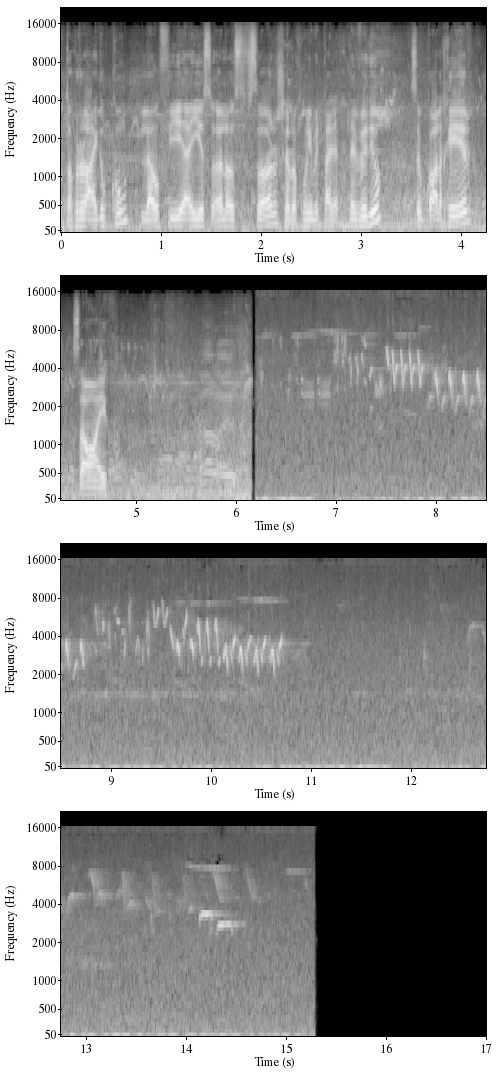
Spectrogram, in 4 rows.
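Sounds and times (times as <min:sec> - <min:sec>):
small songbird chirping: 0:00.0 - 0:15.3.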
